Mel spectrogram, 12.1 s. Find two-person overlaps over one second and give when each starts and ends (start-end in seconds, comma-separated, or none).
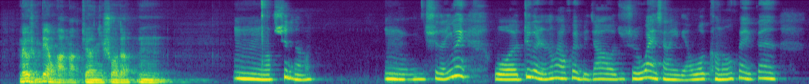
none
